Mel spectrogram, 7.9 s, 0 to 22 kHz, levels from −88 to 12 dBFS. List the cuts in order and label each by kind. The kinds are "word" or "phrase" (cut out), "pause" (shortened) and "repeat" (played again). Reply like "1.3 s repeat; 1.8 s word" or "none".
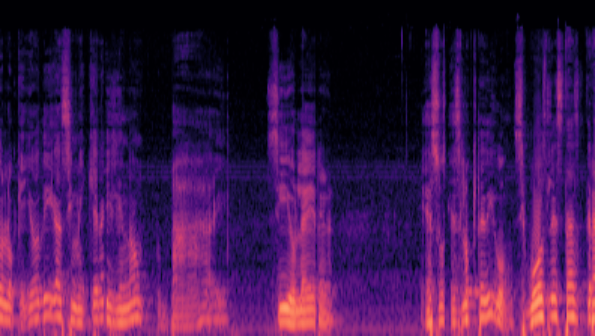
1.4 s word; 5.9 s word; 6.3 s word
